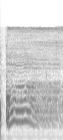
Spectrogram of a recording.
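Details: A beluga whale in a quiet, pristine Eastern High Arctic Baffin Bay summer nursery area gives a harsh, very broadband buzzing contact call, used for group cohesion and keeping mother and calf in acoustic contact.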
